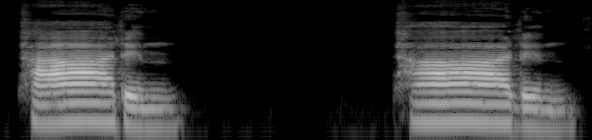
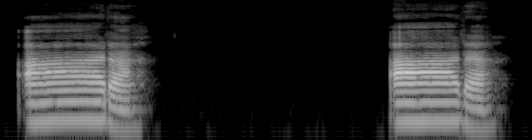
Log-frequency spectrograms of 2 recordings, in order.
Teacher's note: Hieut becomes a mute and ㄹ sound carries over.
